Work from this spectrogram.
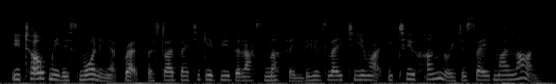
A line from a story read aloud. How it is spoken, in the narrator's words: Ronan said dryly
